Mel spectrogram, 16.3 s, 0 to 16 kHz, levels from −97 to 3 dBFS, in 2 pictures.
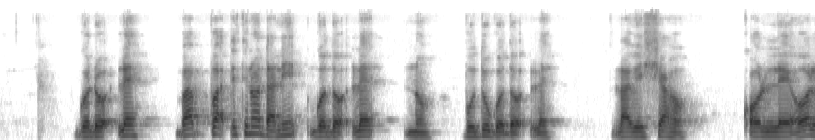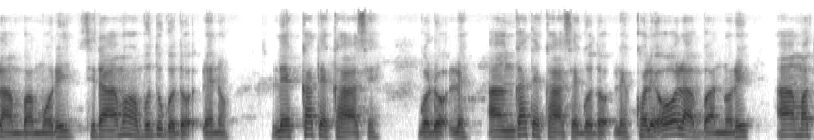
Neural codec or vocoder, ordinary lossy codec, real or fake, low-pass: none; Opus, 24 kbps; real; 10.8 kHz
